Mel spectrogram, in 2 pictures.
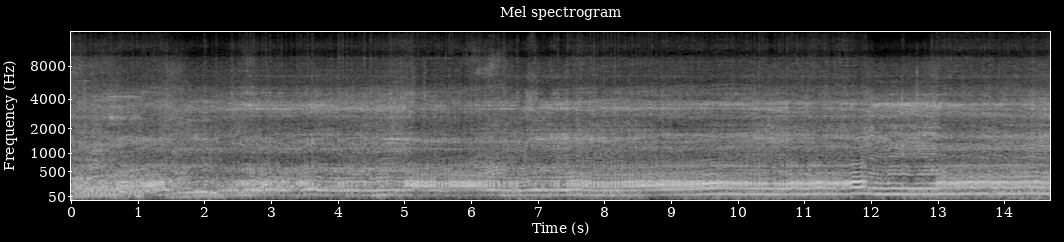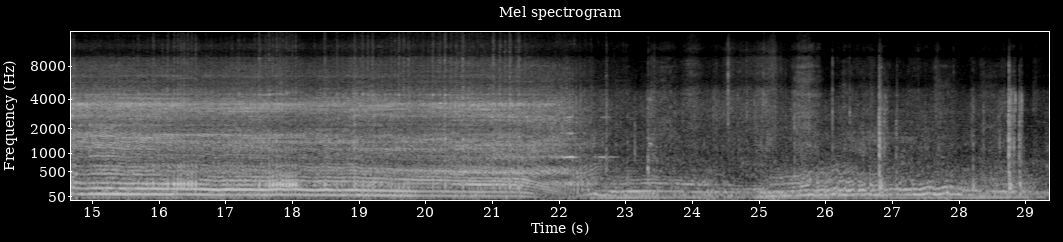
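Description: KTM SX 125 two-stroke motocross engine running at low, varying revs as the bike rolls slowly. About 22 seconds in, the engine's pitch falls and it stops, leaving a few light clicks and knocks.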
